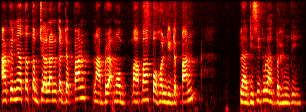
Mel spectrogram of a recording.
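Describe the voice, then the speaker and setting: A woman in church ministry telling her own testimony in a lively way, acting out her own cries and prayers. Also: mid-range voice, normal speed.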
